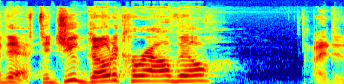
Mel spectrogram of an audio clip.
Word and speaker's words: Coralville: It's Coralville. It's Coral and then Vville.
